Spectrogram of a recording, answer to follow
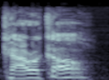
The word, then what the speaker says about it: caracal: amazing I never know about the car the caracal oh okay crazy cat did I say it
